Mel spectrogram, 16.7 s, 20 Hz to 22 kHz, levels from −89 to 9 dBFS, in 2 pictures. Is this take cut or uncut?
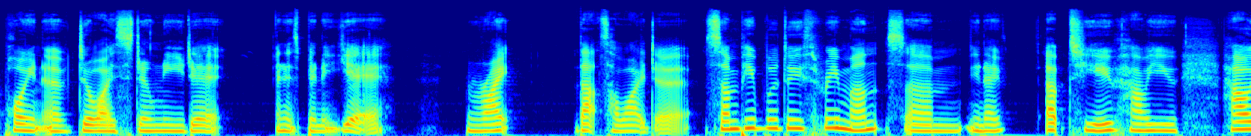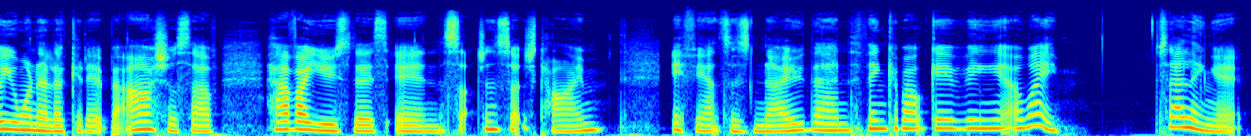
cut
